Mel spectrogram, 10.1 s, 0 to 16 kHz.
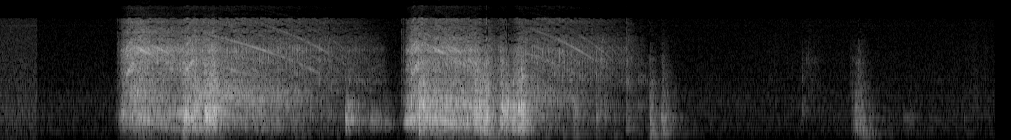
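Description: Corded electric drill with a 3/8-inch bit drilling holes in plastic bottles: two runs of about two and a half seconds each, each fading away with a falling pitch as the drill winds down. Two light knocks follow near the end.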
